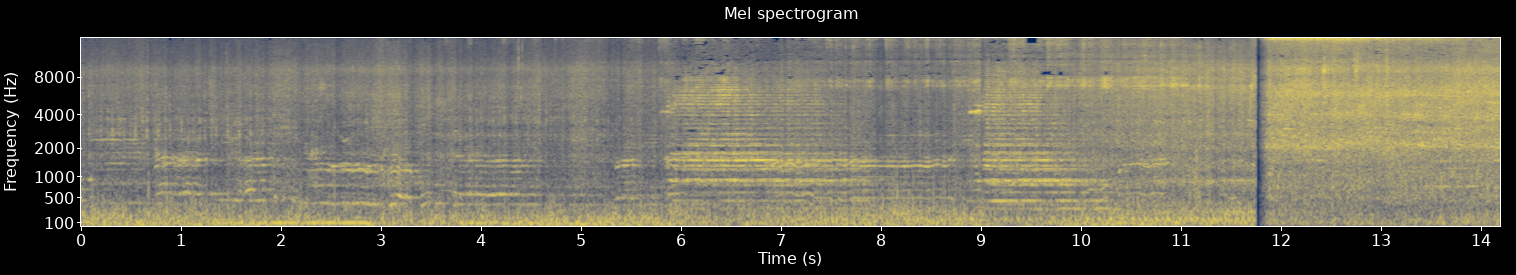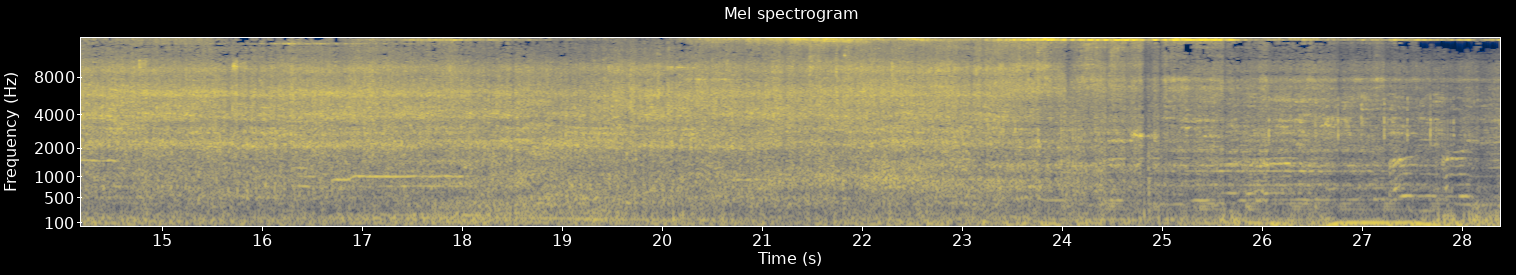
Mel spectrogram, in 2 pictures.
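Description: Diesel locomotive horn sounding as a passenger train approaches, with two long blasts about six and nine seconds in over the engine's low rumble. After a brief cut about halfway, there is the steady rushing and clatter of passenger coaches passing close by on the rails.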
